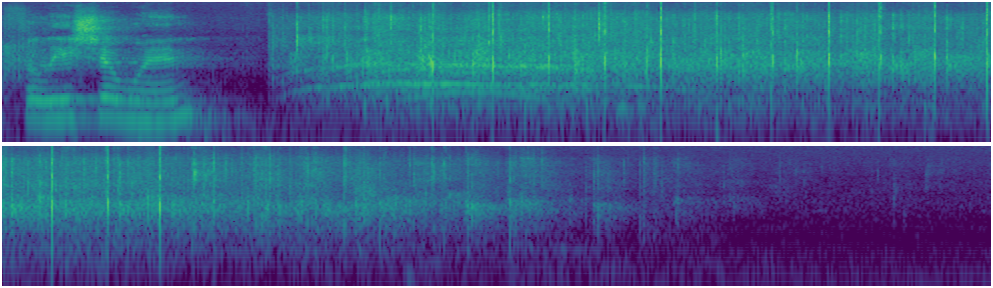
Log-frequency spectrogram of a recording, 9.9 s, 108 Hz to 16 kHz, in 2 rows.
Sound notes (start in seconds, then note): 1.3 audience applauding and cheering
